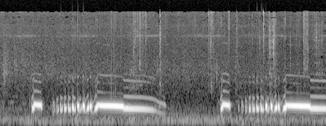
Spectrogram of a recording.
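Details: Melodious Iraqi collared dove, a lure for wild doves: a brief high note, a fast rattling string of pulses, then a drawn-out coo falling away; the same phrase begins again near the end.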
